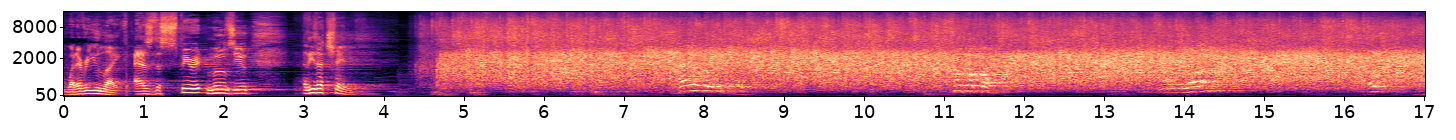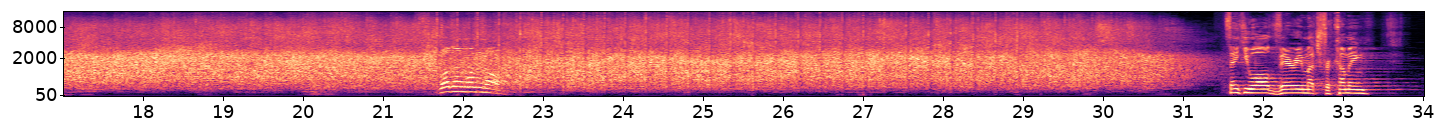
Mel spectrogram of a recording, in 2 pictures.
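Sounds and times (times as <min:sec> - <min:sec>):
speech: 0:00.0 - 0:03.9, 0:21.8 - 0:22.6, 0:31.6 - 0:33.5
audience applause: 0:04.4 - 0:31.4.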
